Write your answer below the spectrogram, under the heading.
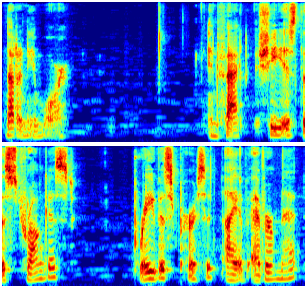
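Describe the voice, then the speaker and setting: An actor playing an earnest secret agent who records a solemn, dramatic farewell message in an audio drama. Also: male voice, fairly high pitch, moderate pace, vocal fry, sharp tone, slightly rough, faint music behind, full character voice. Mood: solemn, heartfelt. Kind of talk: audio drama acting, scripted monologue.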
